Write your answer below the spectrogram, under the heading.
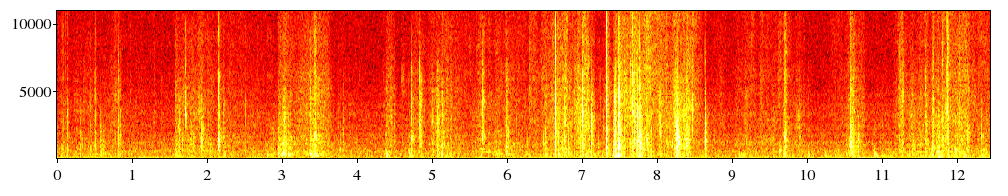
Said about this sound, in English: Pardon me for the dead air, but my paper's all dropped on the floor. Now I'd like to read. I love this sound. I think I said that before, the crinkle of newsprint, almost as well as the pop of a cork out of a wine bottle.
